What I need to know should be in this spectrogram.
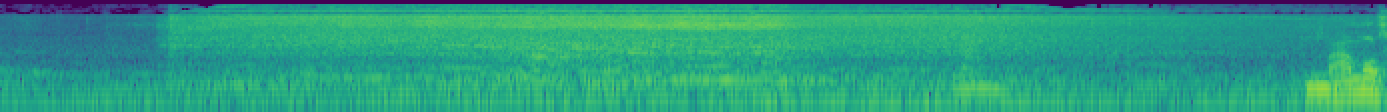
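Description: Wheelchair wheels roll over a hard floor.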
